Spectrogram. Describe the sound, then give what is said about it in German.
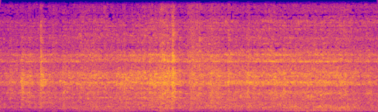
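Rail bike (draisine) wheels clatter steadily along metal tracks as it is ridden at full speed, a continuous rattling rumble with faint squeaks riding over it and no one speaking. “Zeit für ein Foto in voller Fahrt, das geht freihändig. Der Lenker ist ja fixiert. Die Richtung gibt das Gleis vor.”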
